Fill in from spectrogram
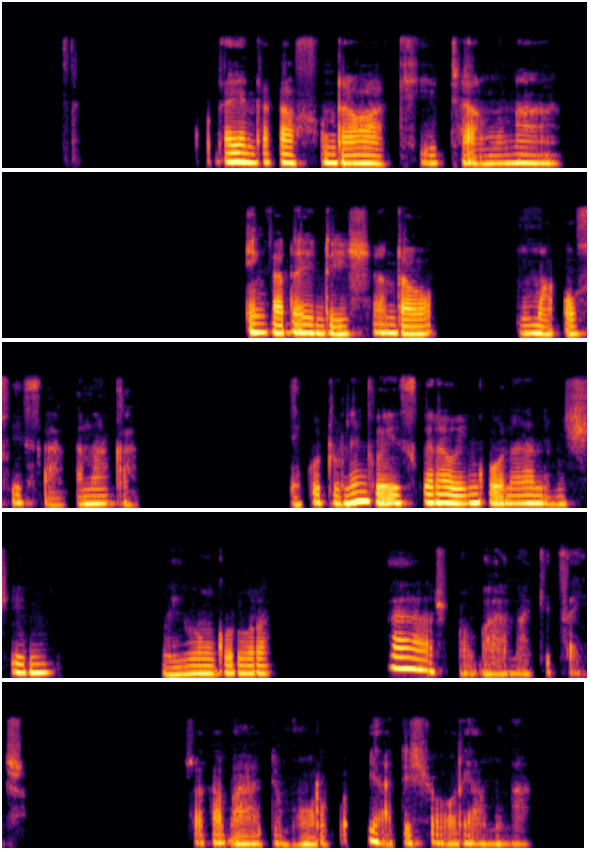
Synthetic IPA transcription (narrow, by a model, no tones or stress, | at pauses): kuɗaindakafundawakʰitʰa̰muna | iŋɡaɗaindeiʃa̰ndawo | mumaʔo̞fisiakanaka | jekutiune̞ŋɡewṵiskeɾawuiŋɡoo̰nanane̞miʃini | weiuŋɡoɾuɾa | aʐino̞̰ɓanakid͡za̰iʐ̥o̥ | ʐ̥a̰ka̰ɓatimoɾukoia̰tiʃa̰ṵɾḭamuna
